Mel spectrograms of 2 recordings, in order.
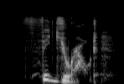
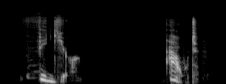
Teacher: Notice how the R sound links right into the out.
